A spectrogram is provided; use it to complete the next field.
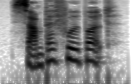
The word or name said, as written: sambafodbold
